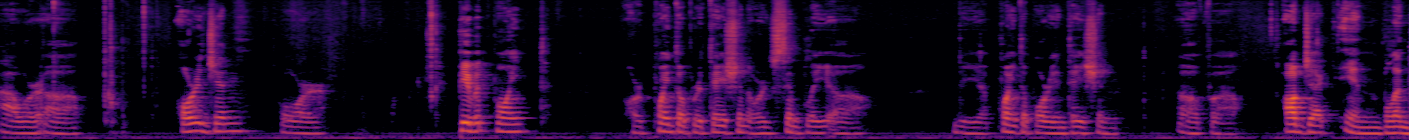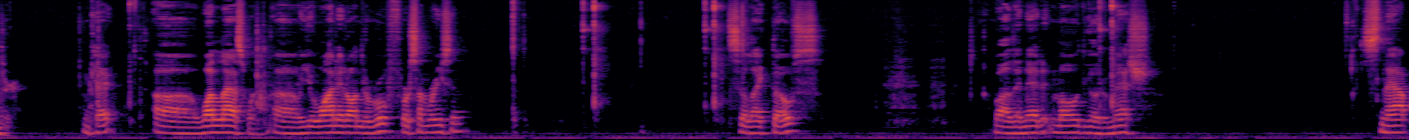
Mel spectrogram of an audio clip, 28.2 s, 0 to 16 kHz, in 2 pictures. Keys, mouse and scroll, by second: 2.6-16.3 middle drag, 19.2 Tab, 19.8 click, 21.1 shift+click, 24.2 middle click, 25.0-28.1 drag.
